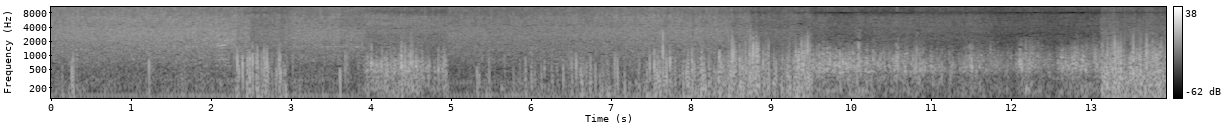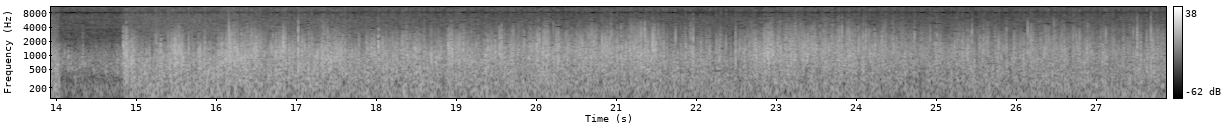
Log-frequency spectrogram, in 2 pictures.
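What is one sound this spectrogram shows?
Small waves break and wash up onto a sandy shore.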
